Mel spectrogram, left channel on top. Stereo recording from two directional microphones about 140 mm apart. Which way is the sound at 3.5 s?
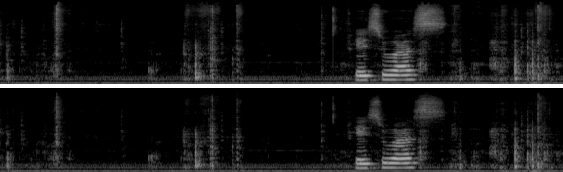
25° left (ahead or behind).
